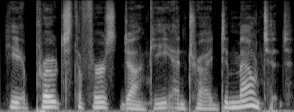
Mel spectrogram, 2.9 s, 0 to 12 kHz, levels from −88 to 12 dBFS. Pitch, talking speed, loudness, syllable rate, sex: 140 Hz, 205 wpm, -18 LUFS, 4.6 syllables/s, male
